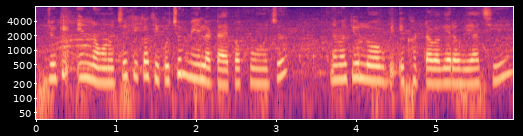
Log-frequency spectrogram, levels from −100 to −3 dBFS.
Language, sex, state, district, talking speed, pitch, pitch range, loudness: Garhwali, female, Uttarakhand, Tehri Garhwal, 200 wpm, 235 Hz, 210-270 Hz, -15 LUFS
